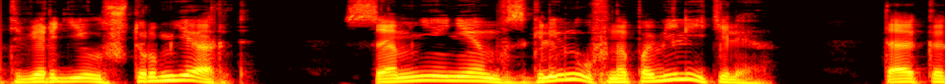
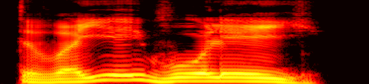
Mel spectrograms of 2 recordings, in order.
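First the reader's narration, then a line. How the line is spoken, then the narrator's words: Growling under breath. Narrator (Russian): прорычал про себя Харек, взывая к примарху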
